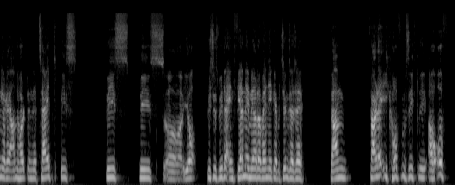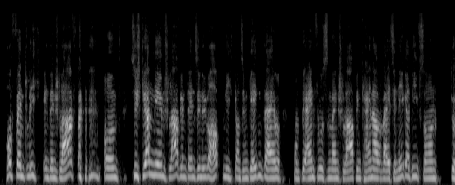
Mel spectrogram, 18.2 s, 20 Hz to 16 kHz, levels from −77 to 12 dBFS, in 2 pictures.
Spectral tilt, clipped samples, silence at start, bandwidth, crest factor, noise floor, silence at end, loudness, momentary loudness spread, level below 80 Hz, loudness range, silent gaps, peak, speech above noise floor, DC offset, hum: -7.5 dB/octave; under 0.1%; 0 s; 12 kHz; 18 dB; -78 dBFS; 0 s; -22 LUFS; 9 LU; -68 dBFS; 5 LU; none; -4 dBFS; 57 dB; under 0.1%; none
